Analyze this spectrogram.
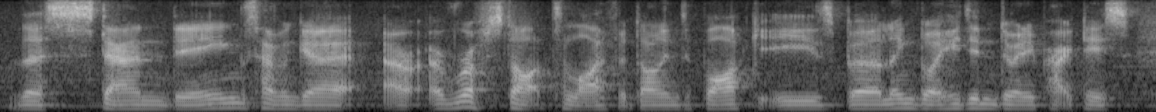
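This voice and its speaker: A man calls a sim race in a chatty, analytical way, breaking into light jokes. His voice sits a little low. A faint hum runs under the recording. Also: steady tone, brisk, fairly bright tone. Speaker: race commentator. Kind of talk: sim racing commentary.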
